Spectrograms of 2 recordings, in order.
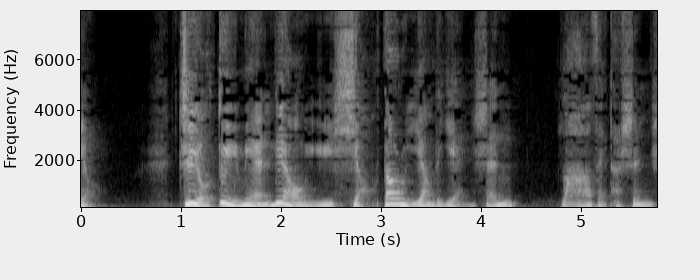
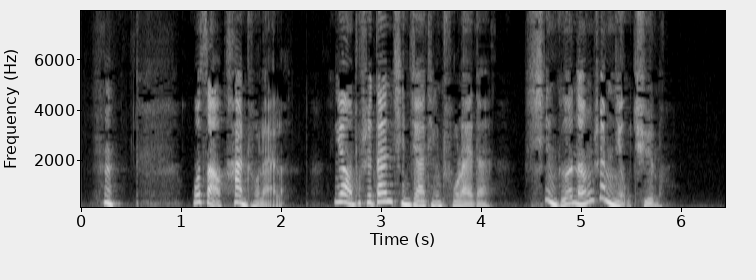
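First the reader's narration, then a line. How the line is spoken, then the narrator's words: Cold sneer. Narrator (Chinese): 佳期冷冷一笑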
